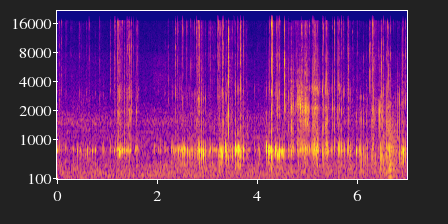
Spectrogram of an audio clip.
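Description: Fingertips and nails scratch along the tips of a paddle hairbrush's plastic pins, which are set in a black rubber cushion and held close by. The result is a series of dry, crackly, irregular scratching bursts with a steady tone around 760 Hz and bright, rasping highs.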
